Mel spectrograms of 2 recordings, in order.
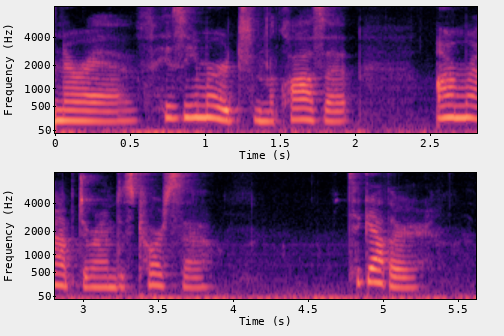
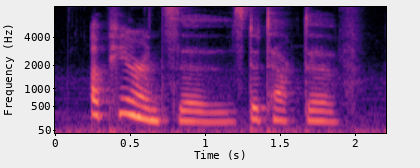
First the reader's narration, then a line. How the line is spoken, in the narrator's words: Nureyev replied smoothly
